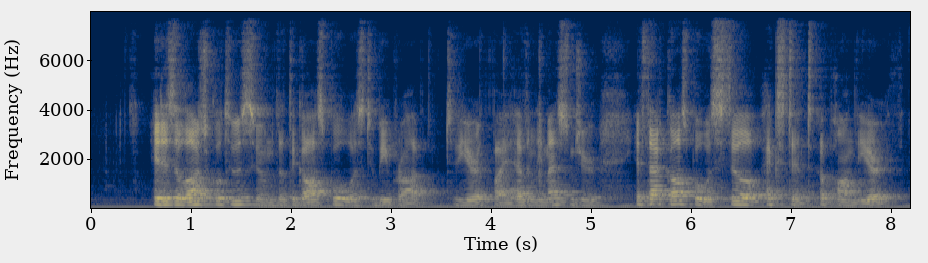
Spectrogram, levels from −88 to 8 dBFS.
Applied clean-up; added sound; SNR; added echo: none; none; none; reverberation time 1.2 s.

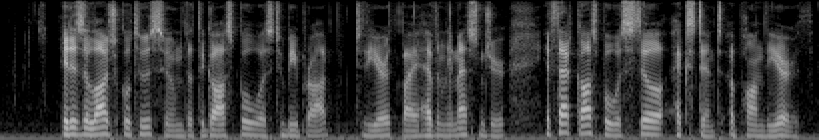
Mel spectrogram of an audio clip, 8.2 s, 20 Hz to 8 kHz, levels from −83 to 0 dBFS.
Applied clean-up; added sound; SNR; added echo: none; none; none; none.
